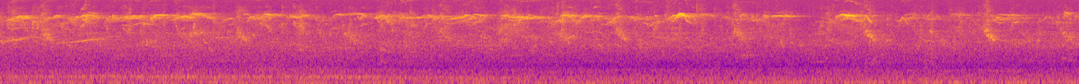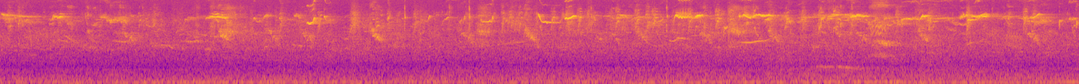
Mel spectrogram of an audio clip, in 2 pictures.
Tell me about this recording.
Stopping in the little woods in the city, birds mixed with the sounds of cars.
